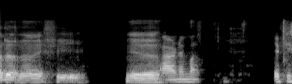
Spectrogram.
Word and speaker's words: Kahneman: Daniel Kahneman. I reckon you've absolutely nailed it there. I don't know if he. Yeah. Kahneman.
